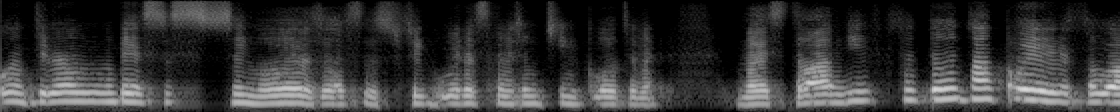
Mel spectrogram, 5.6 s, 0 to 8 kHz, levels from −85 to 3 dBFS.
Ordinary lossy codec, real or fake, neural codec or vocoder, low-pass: none; fake; codec, 16 kHz, 0.5 kbps, FreqCodec, smaller model; none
